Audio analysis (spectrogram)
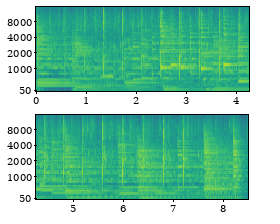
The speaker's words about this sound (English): I wonder one more time, could we clap our hands unto the Lord and give him praise?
